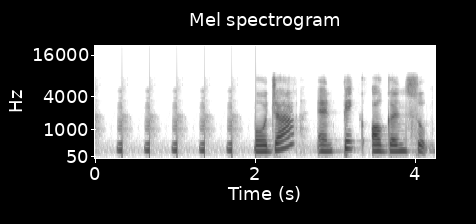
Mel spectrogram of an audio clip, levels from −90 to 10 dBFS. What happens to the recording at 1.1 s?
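A broken-record loop runs from 0.34 to 2.02 s, so at 1.1 s the speech is caught mid-repetition. A fragment of about 343 ms plays five times back to back, each pass identical, giving a stuttering, mechanical cycle instead of forward progress. The likely cause is a stalled player, encoder or stream that kept resending the last piece it held, so whatever should have been heard during those 1.7 seconds is missing.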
